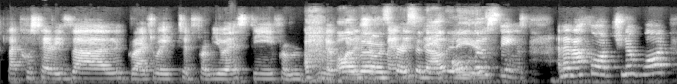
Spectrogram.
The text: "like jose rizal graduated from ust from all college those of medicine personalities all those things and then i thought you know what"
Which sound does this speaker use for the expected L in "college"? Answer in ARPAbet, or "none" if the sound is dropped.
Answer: N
